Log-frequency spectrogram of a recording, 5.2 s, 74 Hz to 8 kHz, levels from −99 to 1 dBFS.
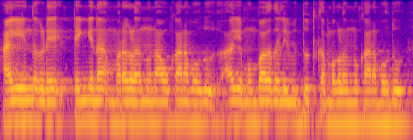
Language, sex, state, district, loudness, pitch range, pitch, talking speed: Kannada, male, Karnataka, Koppal, -18 LUFS, 130-140 Hz, 135 Hz, 125 wpm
